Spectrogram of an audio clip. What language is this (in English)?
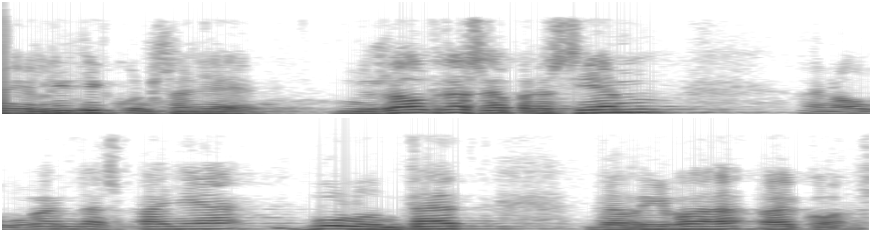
Catalan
